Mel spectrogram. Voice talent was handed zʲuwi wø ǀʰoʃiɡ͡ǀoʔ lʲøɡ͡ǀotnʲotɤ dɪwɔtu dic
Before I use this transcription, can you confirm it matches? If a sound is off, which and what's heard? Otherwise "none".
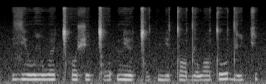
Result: ɤ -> ɔ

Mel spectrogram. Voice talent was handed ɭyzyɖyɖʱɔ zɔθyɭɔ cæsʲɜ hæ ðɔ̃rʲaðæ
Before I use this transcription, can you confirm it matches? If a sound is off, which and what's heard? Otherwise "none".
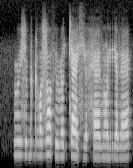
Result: none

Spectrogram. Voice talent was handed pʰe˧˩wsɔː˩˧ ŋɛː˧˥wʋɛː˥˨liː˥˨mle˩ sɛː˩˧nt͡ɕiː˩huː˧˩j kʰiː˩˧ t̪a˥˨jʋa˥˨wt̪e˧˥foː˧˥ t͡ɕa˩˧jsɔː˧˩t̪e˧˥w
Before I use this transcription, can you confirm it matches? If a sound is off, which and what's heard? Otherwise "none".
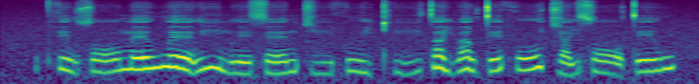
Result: ŋ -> m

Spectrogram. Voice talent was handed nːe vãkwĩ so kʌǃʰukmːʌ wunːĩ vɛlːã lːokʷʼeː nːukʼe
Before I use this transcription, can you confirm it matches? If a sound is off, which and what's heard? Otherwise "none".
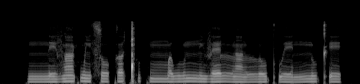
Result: none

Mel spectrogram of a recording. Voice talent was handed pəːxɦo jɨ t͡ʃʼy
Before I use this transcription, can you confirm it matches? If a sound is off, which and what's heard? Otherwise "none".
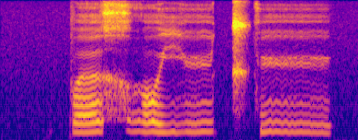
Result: ɨ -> y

